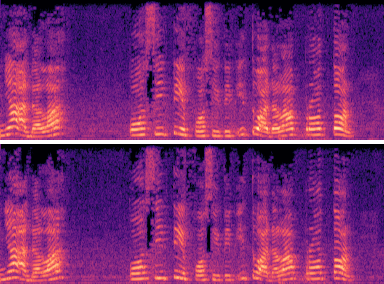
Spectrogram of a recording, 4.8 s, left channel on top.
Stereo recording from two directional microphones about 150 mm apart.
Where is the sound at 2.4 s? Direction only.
45° left (ahead or behind).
